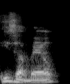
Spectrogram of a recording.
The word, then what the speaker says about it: Jezebel: translation of that name jezebel which uh the pronunciation actually is isabel means virgin of the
